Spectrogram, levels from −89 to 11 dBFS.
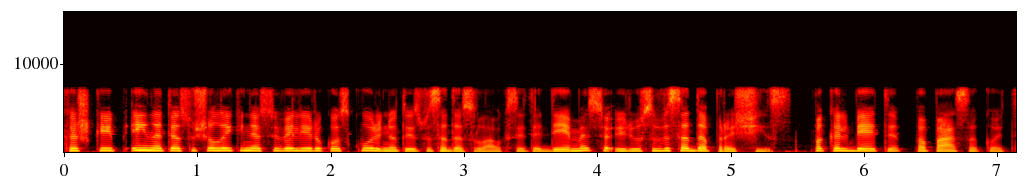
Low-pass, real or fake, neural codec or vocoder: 7.2 kHz; real; none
